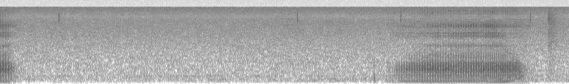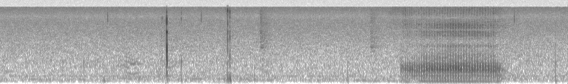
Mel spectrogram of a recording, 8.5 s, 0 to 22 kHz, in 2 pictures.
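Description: Two loud rattling snores about four seconds apart, roughly 14 breaths a minute, in a quiet room with faint clicks.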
